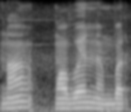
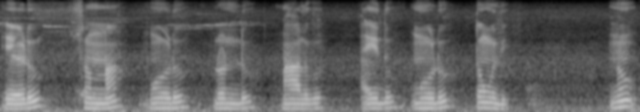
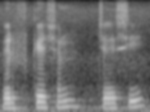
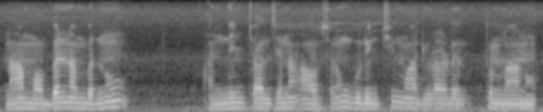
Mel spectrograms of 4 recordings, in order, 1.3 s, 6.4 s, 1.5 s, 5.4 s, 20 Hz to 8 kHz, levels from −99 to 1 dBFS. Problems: none marked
